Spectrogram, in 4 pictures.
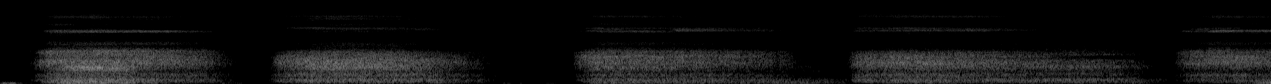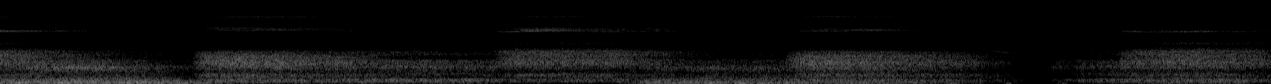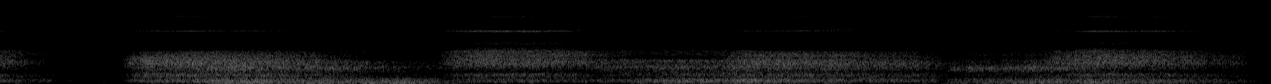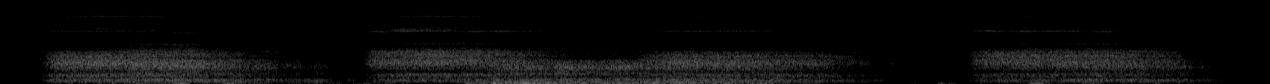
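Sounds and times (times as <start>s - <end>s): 
sleep breathing: 0.0s - 5.0s, 5.7s - 50.5s.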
